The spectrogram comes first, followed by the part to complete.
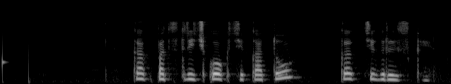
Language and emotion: Russian, neutral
